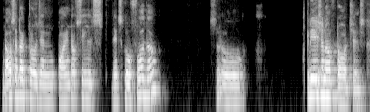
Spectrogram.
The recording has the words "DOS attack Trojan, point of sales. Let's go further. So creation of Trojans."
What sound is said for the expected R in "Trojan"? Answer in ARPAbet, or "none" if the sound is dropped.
R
